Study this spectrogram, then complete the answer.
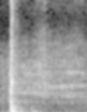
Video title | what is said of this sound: Buyers Tour single story Oak Harbor | Front door is solid wood door.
